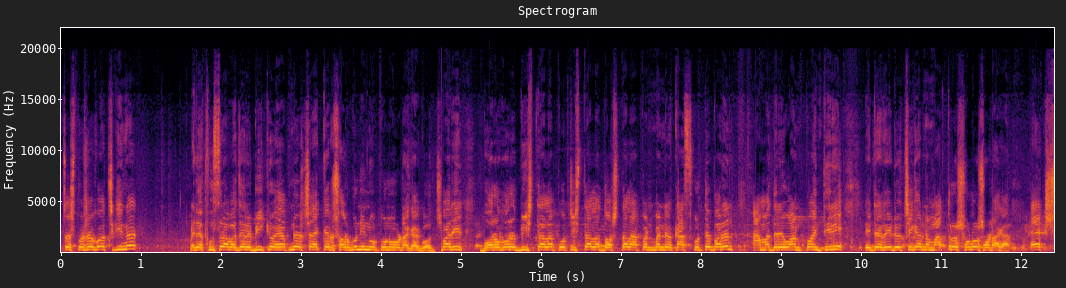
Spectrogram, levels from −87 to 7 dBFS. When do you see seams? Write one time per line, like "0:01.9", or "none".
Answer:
0:04.8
